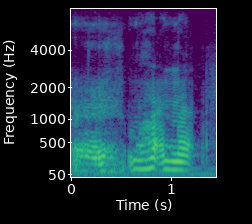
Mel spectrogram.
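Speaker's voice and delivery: very soft, slow, drawn-out sleepy groggy mumble. Voicing party members waking up: groggy sleepy mumble. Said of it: "everyone else wakes up quietly, just goes".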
